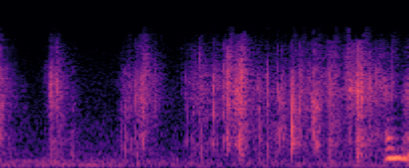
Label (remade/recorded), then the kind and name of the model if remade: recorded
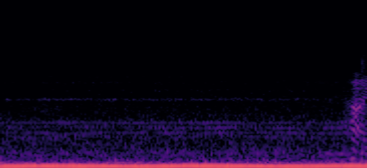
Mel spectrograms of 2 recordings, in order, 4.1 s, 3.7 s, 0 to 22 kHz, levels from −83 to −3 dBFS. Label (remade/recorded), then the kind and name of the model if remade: recorded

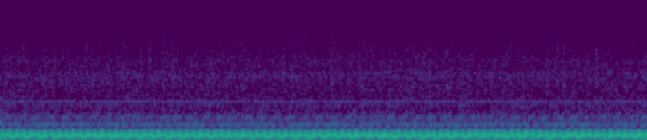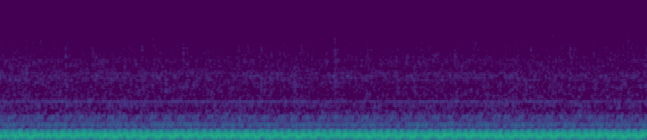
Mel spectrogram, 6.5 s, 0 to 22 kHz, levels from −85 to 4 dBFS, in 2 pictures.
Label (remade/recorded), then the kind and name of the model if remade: remade, vocoder, BigVGAN v2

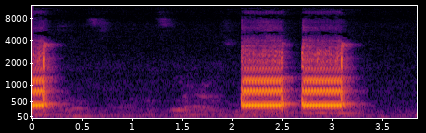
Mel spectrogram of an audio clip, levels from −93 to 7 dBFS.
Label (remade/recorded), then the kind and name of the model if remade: recorded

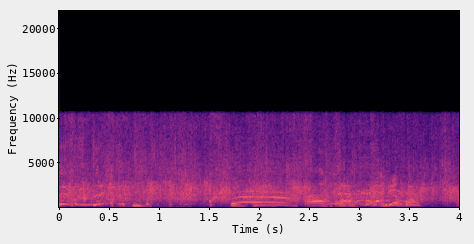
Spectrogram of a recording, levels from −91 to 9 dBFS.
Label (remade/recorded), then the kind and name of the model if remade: recorded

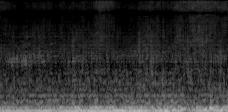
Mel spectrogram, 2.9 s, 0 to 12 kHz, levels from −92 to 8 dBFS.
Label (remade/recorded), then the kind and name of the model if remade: remade, vocoder, BigVGAN v2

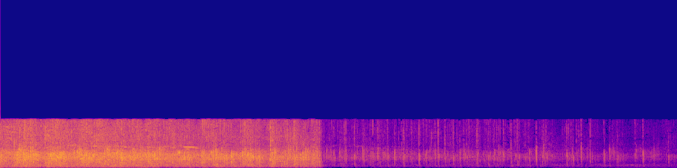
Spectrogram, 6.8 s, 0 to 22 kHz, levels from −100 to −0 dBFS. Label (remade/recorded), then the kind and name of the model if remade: recorded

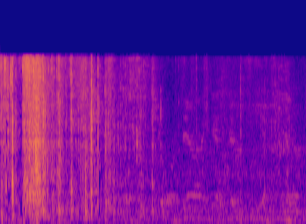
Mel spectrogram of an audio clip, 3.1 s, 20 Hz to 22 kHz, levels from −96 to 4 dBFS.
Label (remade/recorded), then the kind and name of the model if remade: remade, vocoder, BigVGAN v2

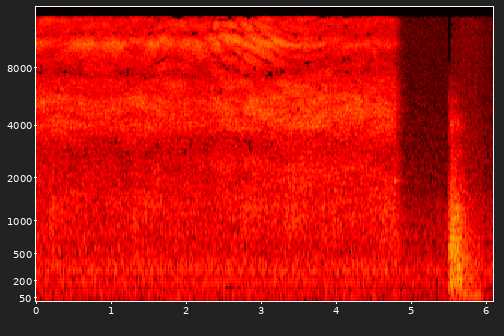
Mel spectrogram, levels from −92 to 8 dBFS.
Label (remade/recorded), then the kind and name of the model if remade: recorded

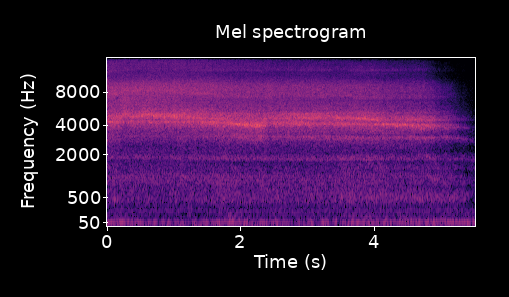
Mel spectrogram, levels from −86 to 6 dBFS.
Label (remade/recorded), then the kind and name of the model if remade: remade, vocoder, BigVGAN v2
